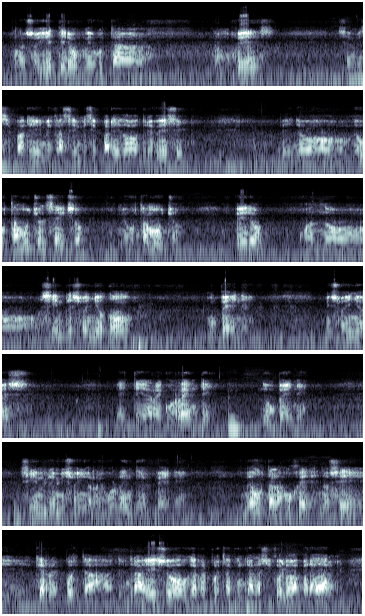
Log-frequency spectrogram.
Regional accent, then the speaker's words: Mendoza, Argentina; soy de acá de Mendoza.

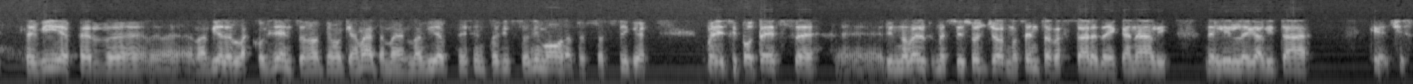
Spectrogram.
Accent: Calabria, Italy; come calabresi fondamentalmente noi a queste crisi ci siamo abituati

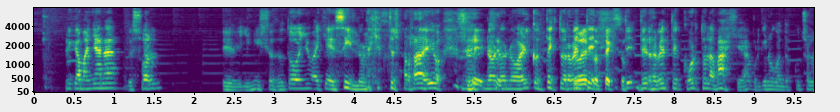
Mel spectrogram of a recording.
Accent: Chile; en buen chileno, como chileno, nosotros cuando vemos una persona

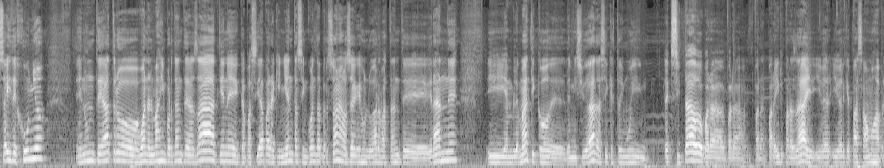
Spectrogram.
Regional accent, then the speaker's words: Resistencia, Chaco, Argentina; Bueno, yo soy de Resistencia, mi corazón es resistenciano, por más de que viva acá ya hace mucho tiempo.

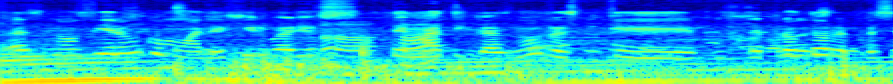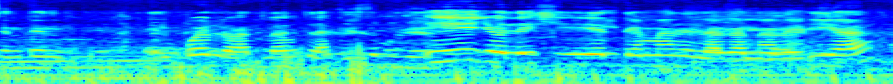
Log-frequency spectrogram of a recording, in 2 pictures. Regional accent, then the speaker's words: Mexico City, Mexico; De Ciudad de México.

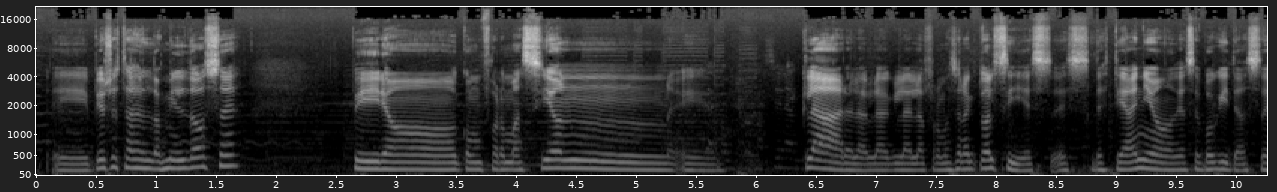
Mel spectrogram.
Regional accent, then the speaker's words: Viedma, Río Negro, Argentina; Yo soy de Viedma, de Río Negro.

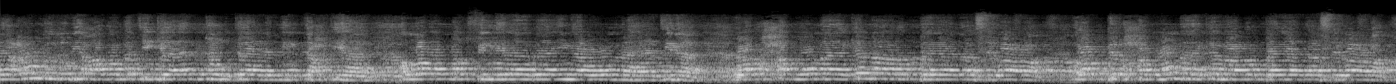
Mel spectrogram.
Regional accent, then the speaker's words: Egypt; اللهم ارفع عن بلدنا مصر الغلاء

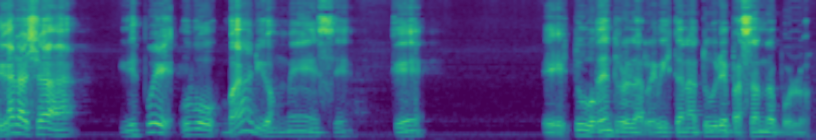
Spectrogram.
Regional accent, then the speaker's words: Argentina; a lo mejor yo también, porque soy argentino y me dediqué a la astronomía

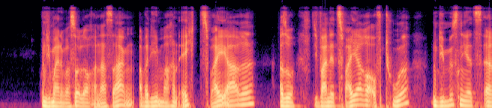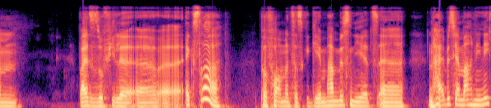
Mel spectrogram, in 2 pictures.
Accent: Hannover, Lower Saxony, Germany; Bei uns in Hannover gibt es ja nichts.

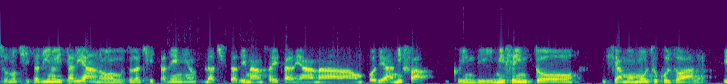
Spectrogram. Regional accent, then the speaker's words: Beni Mellal, Béni Mellal-Khénifra, Morocco; Italian is a second language; Sono di Beni Mellal, è una città a piedi di montagna, distante da Casablanca di 200 chilometri.

